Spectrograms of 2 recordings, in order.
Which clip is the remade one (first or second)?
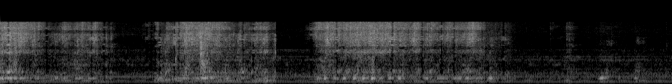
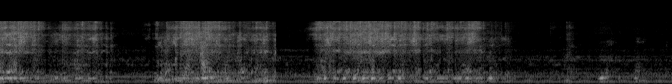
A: second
